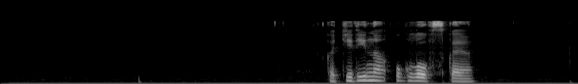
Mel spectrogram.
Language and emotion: Russian, neutral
